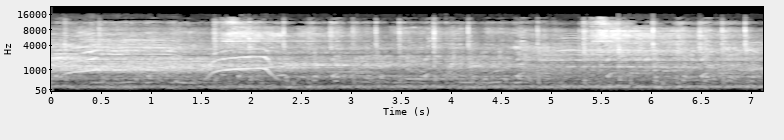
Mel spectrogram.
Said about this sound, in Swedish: Vi står vid varsin ingång. I Globen. I Globen. Och vi hör hur publiken är helt insane.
